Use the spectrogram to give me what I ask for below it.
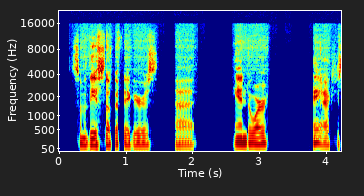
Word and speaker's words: Andor: Andor.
